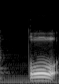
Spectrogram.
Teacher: karena dia huruf yang tebal makanya keluarnya vokal O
